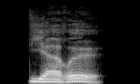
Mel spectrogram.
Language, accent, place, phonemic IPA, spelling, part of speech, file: German, Germany, Berlin, /diaˈʁøː/, Diarrhoe, noun, De-Diarrhoe.ogg
- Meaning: diarrhea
